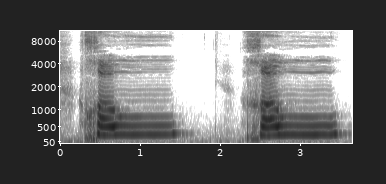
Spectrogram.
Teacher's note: اس کو بہت نرمی سے پڑھیں گے اور خو کو جو ہے خراش کی آواز لانی ہے اس میں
